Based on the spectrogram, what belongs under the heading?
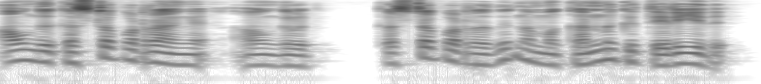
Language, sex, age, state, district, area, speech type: Tamil, male, 30-45, Tamil Nadu, Erode, rural, spontaneous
